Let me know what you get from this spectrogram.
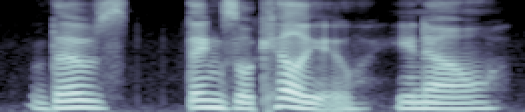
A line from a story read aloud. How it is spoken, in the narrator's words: Vizhnich grunted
